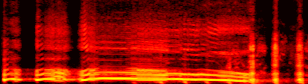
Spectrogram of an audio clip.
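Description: A rooster crows loudly: a few choppy opening notes, then one long, drawn-out call that trails off, followed by a couple of short, sharp clucks.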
